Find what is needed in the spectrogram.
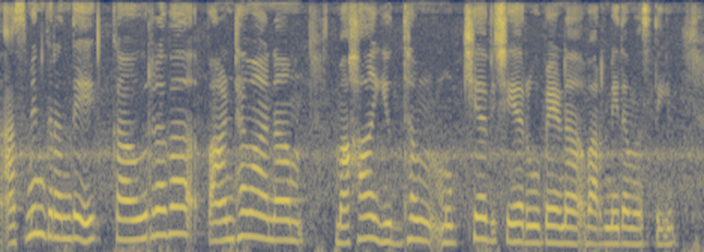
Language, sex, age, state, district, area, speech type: Sanskrit, female, 18-30, Kerala, Kollam, urban, spontaneous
